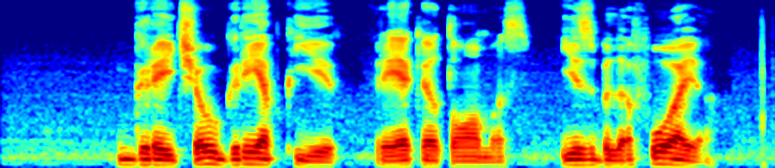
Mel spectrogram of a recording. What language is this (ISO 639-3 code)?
lit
